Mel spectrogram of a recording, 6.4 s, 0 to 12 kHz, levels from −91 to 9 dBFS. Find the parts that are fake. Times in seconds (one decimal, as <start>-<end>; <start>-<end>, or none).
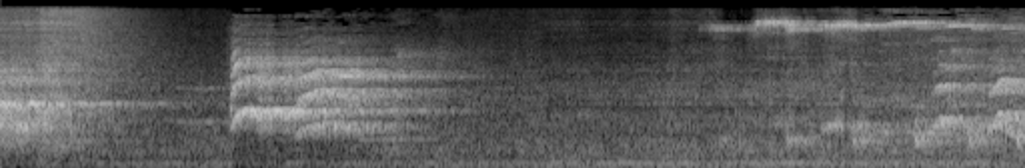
0.0-0.5; 3.4-5.4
